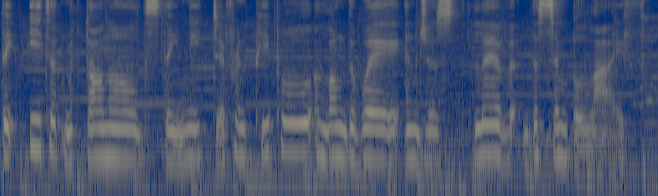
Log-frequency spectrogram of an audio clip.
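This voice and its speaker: A woman's medium-pitched voice with ordinary pitch variation and hardly any pauses, music in the background. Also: fairly slow pace. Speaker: book reviewer. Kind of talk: book review voice-over. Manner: enthusiastic.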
